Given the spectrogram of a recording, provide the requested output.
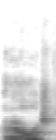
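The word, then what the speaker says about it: aorist: a-o-r-i-s-t now what is this word that almost rhymes with Eris the heiress tense in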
